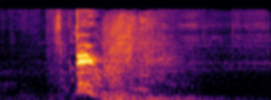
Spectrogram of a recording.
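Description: A young man shouts loudly into a close microphone.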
